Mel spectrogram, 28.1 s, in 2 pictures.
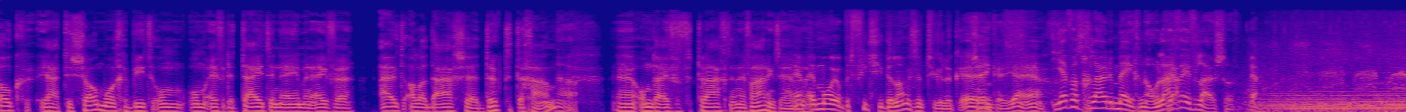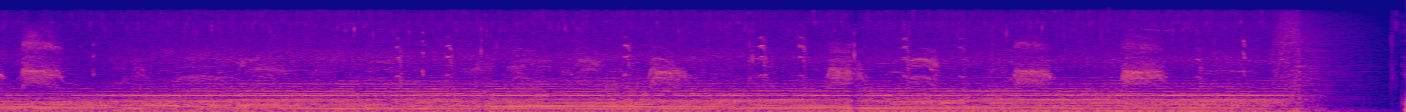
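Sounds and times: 
speech: 0.0s - 13.1s
gulls calling at the harbour of Terschelling: 12.4s - 27.4s.

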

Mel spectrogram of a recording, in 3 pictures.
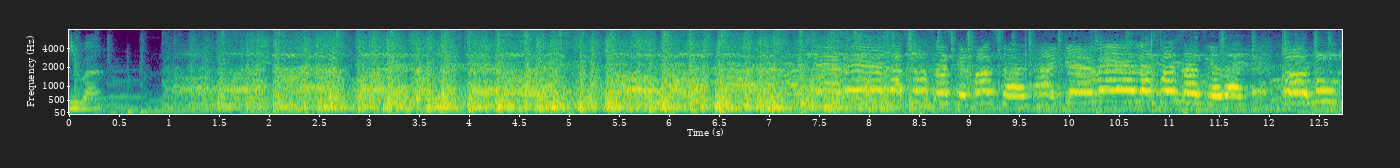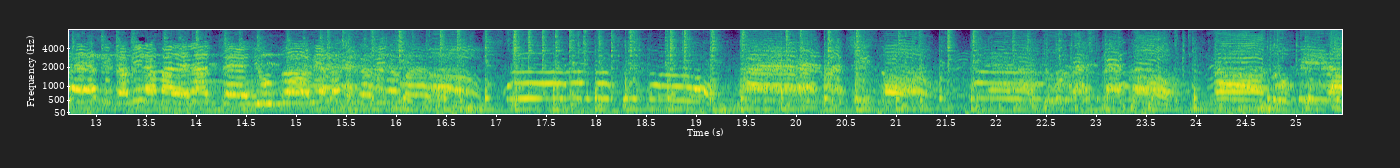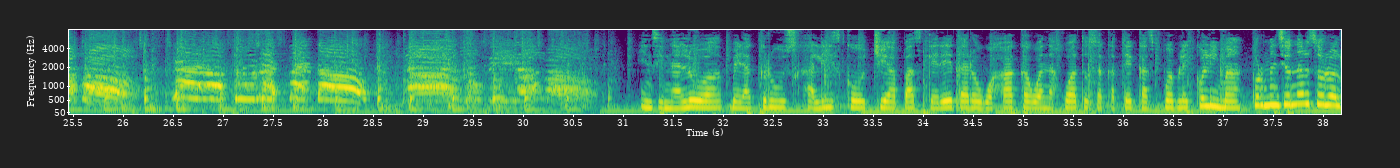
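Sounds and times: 
speech: 0.0s - 2.1s, 31.2s - 38.1s
drum-like thumps: 0.6s - 31.5s
feminist protest march crowd chanting: 1.0s - 30.8s.

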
